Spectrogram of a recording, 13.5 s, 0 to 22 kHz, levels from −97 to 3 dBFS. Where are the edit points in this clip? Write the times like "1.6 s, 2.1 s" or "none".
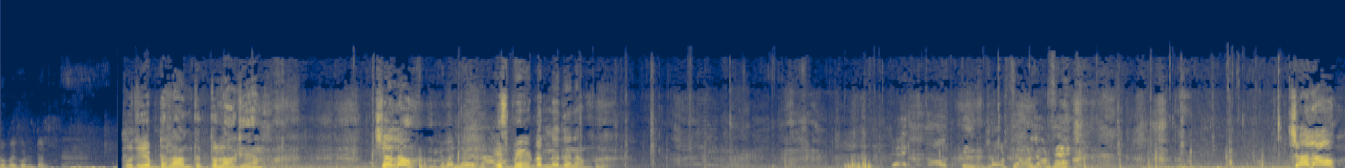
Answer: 1.1 s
